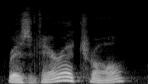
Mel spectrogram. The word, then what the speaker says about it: Resveratrol: Resveratrol, R-E-S, Vera, V-E-R-A, Troll, three syllables, T-R-O-L.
